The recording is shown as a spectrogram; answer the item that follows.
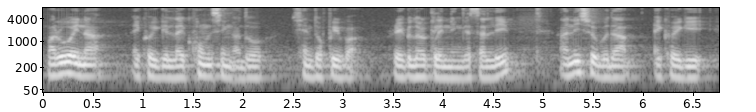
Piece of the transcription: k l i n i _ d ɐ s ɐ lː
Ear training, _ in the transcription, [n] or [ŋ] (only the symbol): ŋ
